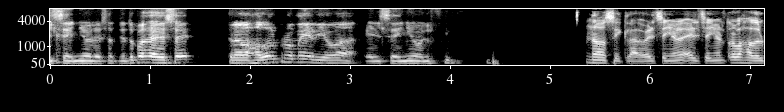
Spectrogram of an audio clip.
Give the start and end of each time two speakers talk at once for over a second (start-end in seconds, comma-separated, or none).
none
